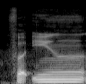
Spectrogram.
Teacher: نون ساکن کا باریک اخفا ہے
